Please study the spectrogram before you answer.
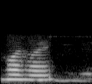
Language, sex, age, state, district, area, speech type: Assamese, female, 18-30, Assam, Majuli, urban, conversation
